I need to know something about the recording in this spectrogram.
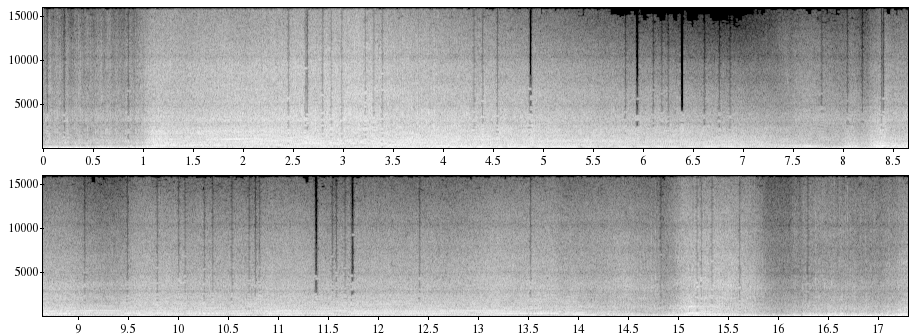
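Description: A drag racing car engine roars loudly and revs up and down as the car launches down the track.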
